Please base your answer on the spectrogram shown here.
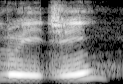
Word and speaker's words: Luigi: please tell us your name my name is luigi luigi luigi luigi i've got it right that's the right pronunciation thank you thank you so your take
